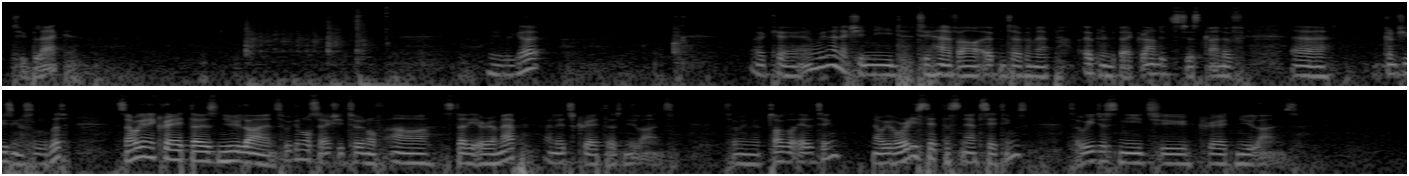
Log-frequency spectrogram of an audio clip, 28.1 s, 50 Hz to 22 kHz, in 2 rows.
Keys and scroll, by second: 2.4 0, 3.5 Return.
